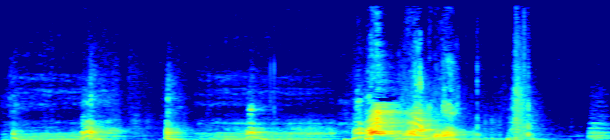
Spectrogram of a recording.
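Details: A Dachshund and a Greater Swiss Mountain Dog play-fighting in a tug of war indoors. Gruff barks and growls come in short bursts about a second apart, then a louder, rougher flurry of barking.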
